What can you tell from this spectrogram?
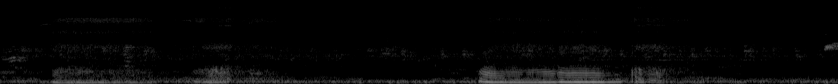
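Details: Dog snoring really loud in sleep with eyes twitching: rattling snores, some with a buzzing tonal edge; he briefly wakes to a TV alarm, then falls straight back asleep.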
